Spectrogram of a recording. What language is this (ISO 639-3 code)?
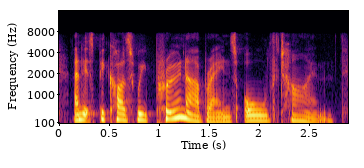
eng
